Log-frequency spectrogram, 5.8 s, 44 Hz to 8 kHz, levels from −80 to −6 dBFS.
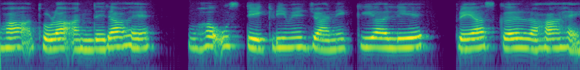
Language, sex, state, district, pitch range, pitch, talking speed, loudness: Hindi, female, Maharashtra, Pune, 225-245 Hz, 230 Hz, 155 wpm, -15 LUFS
